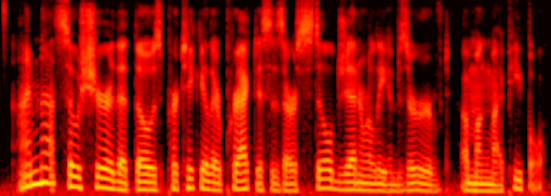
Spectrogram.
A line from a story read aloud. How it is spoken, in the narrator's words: the Tonga pastor tentatively gently spoke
